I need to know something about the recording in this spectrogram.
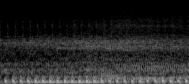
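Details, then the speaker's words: Yamaha Nmax v2 after engine refresh, tensioner and magneto replaced (crankshaft shaft was scored): steady low putter about twelve pulses a second, no knocking or rattle; old noise gone, smooth idle. "So wala na yung dati niyang tunog. May sa dati. Saan? Wala yan. Tahimik na siya."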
